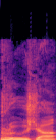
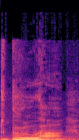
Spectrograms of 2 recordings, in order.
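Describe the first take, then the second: First: The middle consonant is a j sound. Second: The middle consonant is an h sound. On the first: The speaker calls it right. "I am saying Bruja" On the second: The speaker calls it wrong. "and not Bruja, which is purely because to call them Bruja is wrong"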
